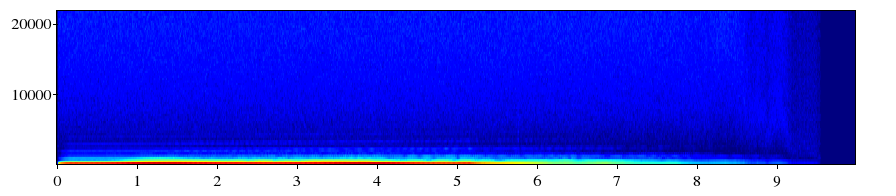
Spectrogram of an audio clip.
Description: G_Crystal-C3-f.wav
